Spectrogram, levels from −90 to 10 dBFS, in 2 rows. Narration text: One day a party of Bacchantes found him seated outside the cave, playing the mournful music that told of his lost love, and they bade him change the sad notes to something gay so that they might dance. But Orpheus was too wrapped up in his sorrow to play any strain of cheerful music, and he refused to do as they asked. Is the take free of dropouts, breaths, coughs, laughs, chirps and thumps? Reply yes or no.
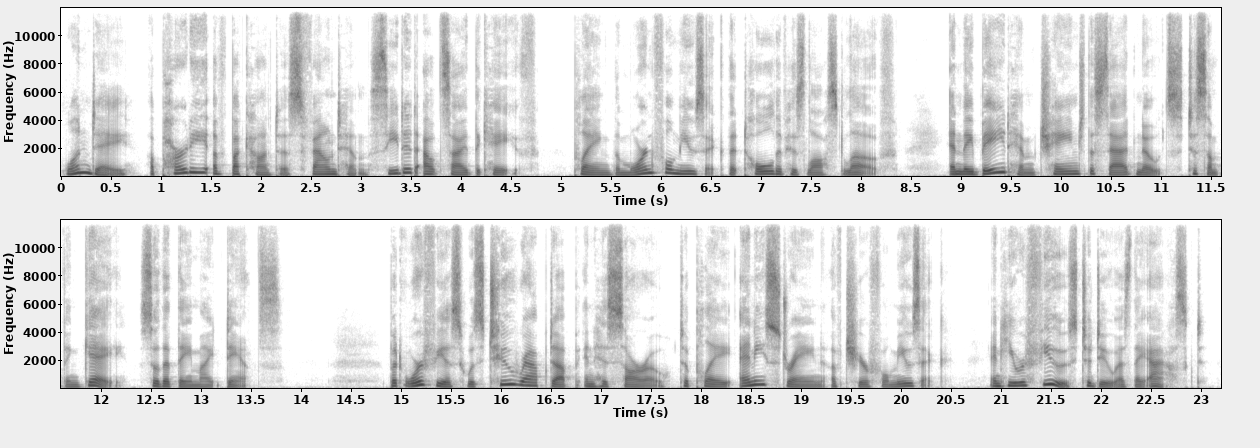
yes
